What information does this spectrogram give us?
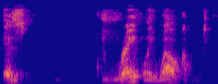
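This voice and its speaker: A man's voice: mid-range voice, lively intonation, drawn-out words, darkish tone, breathy edge. A young man, a new father, talking casually and reflectively on a podcast, rambling with lots of fillers. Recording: dull lo-fi sound.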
